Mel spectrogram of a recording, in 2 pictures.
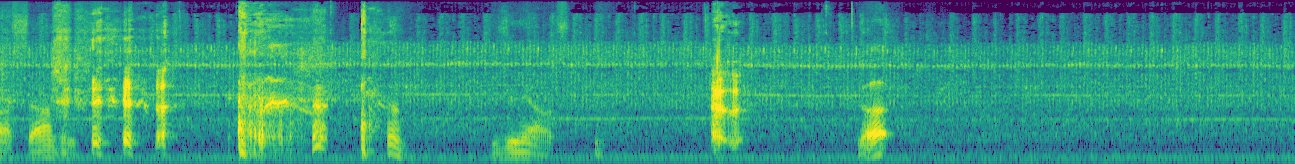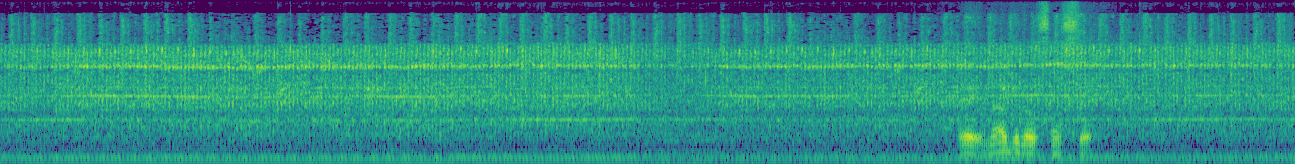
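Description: A tractor engine putters steadily.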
